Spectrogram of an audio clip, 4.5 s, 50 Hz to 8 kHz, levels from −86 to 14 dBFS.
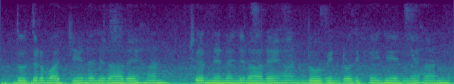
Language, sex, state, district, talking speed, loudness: Punjabi, female, Punjab, Fazilka, 210 wpm, -13 LUFS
